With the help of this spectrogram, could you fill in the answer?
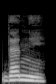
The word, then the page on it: damné: francais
